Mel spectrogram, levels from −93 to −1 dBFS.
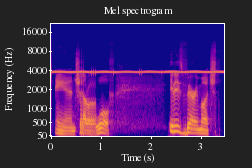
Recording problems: muffled; very; fading above 1.5 kHz
high-pitched whine; loud; throughout; 4 kHz, 7 dB below the speech
choppy; very; 8% of the speech affected

